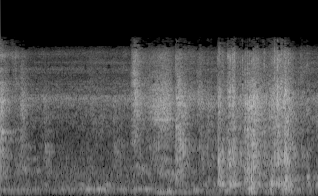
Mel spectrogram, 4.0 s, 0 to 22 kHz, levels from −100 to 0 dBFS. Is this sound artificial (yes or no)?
no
